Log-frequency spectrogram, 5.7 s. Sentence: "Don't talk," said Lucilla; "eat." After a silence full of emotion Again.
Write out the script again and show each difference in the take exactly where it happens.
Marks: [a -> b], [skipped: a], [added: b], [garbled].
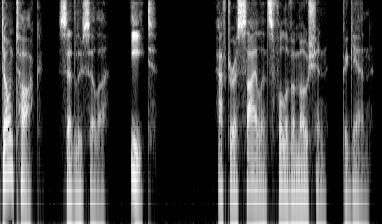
"Don't talk," said Lucilla; "eat." After a silence full of emotion Again.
